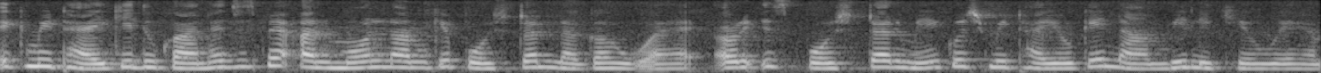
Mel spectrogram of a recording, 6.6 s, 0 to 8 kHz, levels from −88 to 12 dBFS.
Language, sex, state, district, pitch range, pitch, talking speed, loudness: Hindi, female, Chhattisgarh, Bastar, 210-260 Hz, 240 Hz, 225 wpm, -16 LUFS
